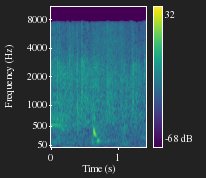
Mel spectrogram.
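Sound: audience applause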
